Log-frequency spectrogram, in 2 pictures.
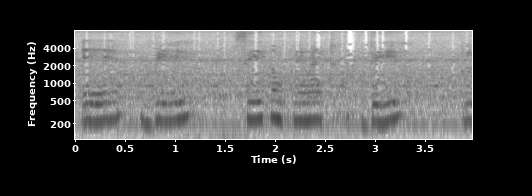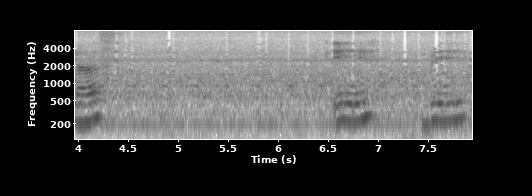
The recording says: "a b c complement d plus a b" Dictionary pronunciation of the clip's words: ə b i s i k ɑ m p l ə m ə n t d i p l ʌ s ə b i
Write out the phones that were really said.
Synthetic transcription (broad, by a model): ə b i s i k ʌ m p n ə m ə n t d i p l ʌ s ə b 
